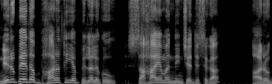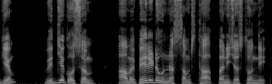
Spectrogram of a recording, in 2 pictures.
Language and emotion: Telugu, neutral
